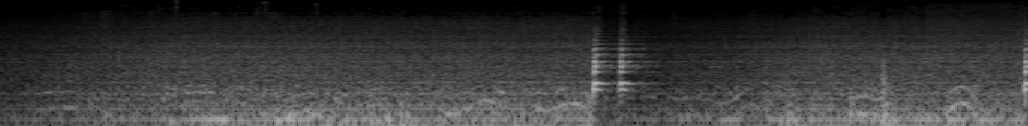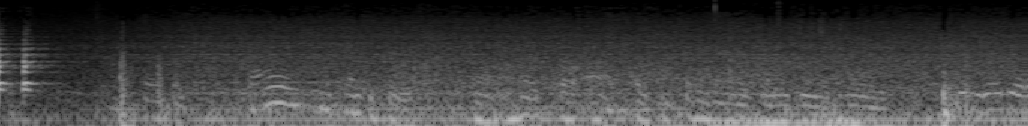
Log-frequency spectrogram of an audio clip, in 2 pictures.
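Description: Two short car-horn toots about three and a half seconds apart, over a steady low hum.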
